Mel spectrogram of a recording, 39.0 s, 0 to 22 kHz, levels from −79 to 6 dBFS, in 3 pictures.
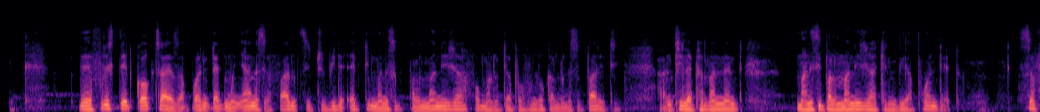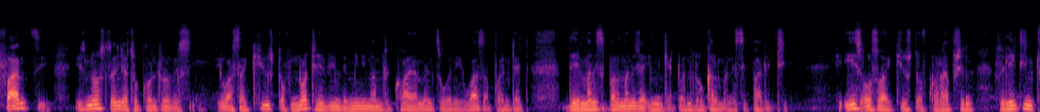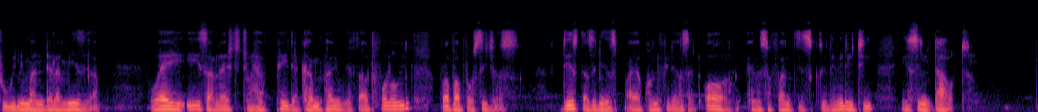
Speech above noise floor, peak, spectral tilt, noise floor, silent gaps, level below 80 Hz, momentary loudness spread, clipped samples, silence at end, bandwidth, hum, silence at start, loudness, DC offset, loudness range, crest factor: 35 dB; -2 dBFS; -8 dB/octave; -58 dBFS; none; -62 dBFS; 14 LU; under 0.1%; 0.9 s; 7.8 kHz; none; 0.1 s; -24 LUFS; under 0.1%; 4 LU; 22 dB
